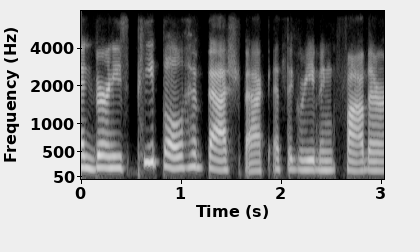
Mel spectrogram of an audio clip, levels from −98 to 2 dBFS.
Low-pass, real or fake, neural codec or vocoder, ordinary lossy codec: 7.2 kHz; fake; codec, 16 kHz, 2 kbps, FreqCodec, larger model; Opus, 24 kbps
